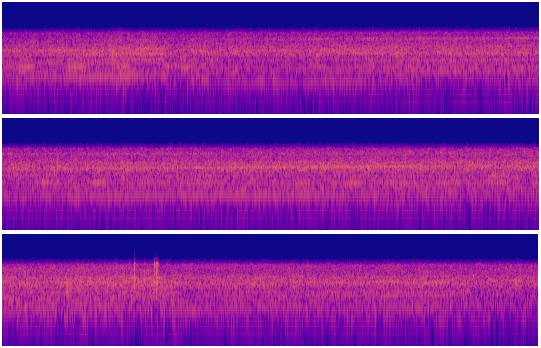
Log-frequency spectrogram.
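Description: Hyundai Tiburon's engine heard from inside the cabin at highway speed over road noise. Its pitch drops about two seconds in, then climbs slowly and steadily as the car accelerates, with a couple of light clicks near the end.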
